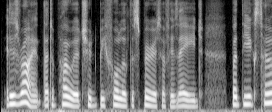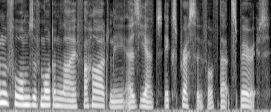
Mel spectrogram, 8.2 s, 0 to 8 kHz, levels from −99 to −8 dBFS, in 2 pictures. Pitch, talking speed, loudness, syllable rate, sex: 185 Hz, 220 wpm, -17 LUFS, 5.4 syllables/s, female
